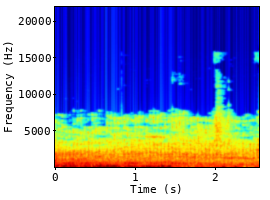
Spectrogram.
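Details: Mitsubishi Montero 4N15 diesel after a no-start problem was fixed: steady low idle with even clatter, no misses or stumbles; running normally.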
